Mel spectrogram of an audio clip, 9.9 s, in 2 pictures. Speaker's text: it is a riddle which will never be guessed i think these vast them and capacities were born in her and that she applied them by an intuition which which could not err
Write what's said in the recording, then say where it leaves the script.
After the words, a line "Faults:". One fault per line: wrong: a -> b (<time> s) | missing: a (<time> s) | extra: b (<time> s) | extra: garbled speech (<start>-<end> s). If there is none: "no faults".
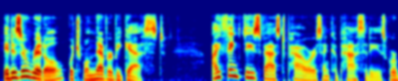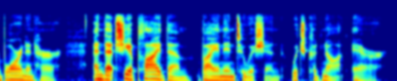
it is a riddle which will never be guessed i think these vast powers and capacities were born in her and that she applied them by an intuition which could not err
Faults:
wrong: them -> powers (3.6 s)
missing: which (8.8 s)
